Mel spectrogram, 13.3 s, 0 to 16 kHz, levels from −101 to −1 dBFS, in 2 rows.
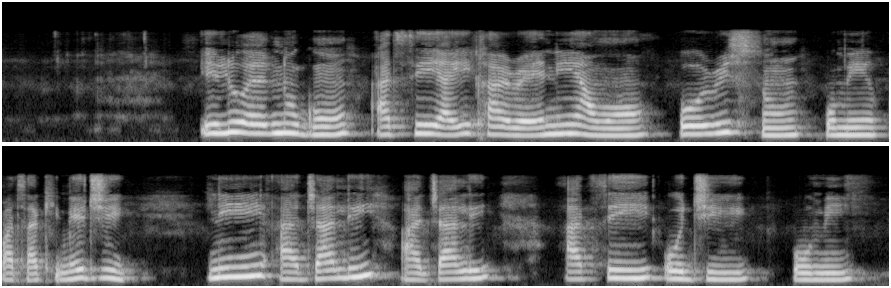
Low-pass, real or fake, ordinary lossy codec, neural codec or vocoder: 7.2 kHz; fake; none; codec, 16 kHz, 16 kbps, FreqCodec, smaller model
